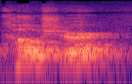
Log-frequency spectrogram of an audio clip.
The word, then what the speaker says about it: kosher: okay in modern jewish american it's usually called kosher so it's usually pronounced for the accent on the first syllable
